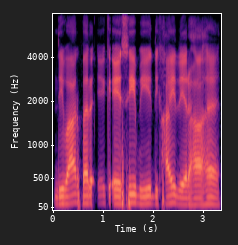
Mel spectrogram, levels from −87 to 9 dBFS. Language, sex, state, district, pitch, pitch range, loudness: Hindi, male, Jharkhand, Ranchi, 110 Hz, 100-115 Hz, -16 LUFS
